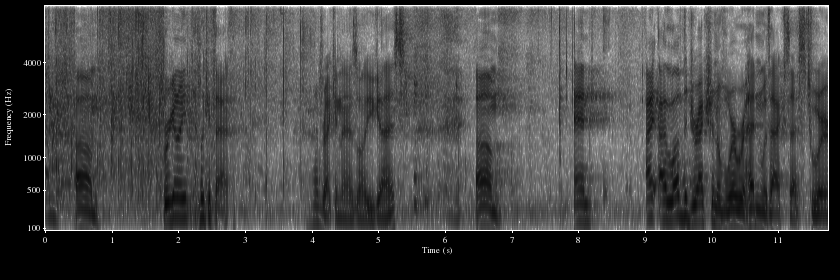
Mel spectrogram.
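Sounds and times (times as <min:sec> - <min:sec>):
audience applause: 0:00.0 - 0:03.6
speech: 0:00.4 - 0:01.0, 0:01.8 - 0:03.0, 0:04.0 - 0:07.0, 0:07.9 - 0:08.4, 0:09.0 - 0:11.7.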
